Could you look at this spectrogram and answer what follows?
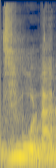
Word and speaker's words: Dimona: Iran lancé sous dimona dimona comme ça se prononce dimona i m dimona oui qui t'a blessé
